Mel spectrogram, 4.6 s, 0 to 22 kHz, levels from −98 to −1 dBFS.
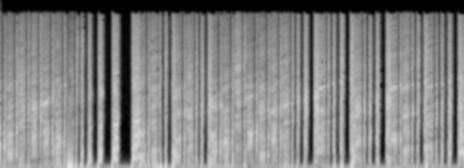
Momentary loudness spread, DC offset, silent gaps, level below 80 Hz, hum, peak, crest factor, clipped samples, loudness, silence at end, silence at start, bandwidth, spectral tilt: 2 LU; under 0.1%; none; -24 dBFS; none; 0 dBFS; 12 dB; under 0.1%; -11 LUFS; 0 s; 0 s; 17.5 kHz; -2 dB/octave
